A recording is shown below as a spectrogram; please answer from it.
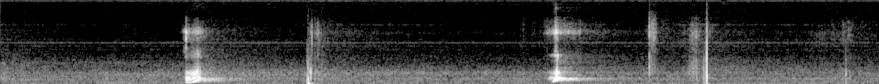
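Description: Short 'bloop' pop sound effects from a tablet colouring app, each a quick upward sweep in pitch, sounding three times at uneven intervals as the screen is tapped. Two sharp clicks fall between them.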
